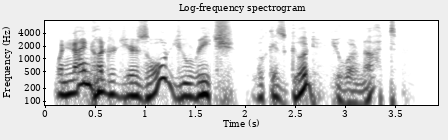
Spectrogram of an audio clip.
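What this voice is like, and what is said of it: Yoda voice impression. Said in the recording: “Yoda's quote ... It's a really good impression.”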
